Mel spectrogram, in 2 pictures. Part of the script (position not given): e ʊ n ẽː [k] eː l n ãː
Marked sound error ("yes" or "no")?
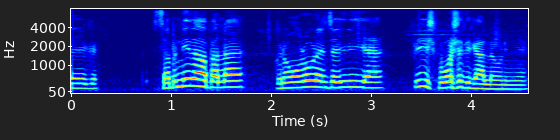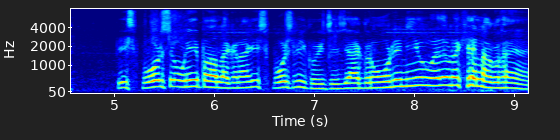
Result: yes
